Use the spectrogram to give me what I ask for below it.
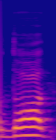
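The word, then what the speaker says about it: ضاد: তারপর দদ, দদ আমরা যেভাবে উচ্চারণ করব।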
